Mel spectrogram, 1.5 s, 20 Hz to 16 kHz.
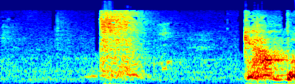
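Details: Baby girl fake-sneezing for a laugh after a real sneeze: two sharp, hissy pretend sneezes about 0.7 seconds apart.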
